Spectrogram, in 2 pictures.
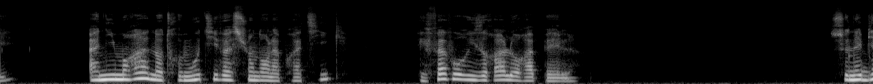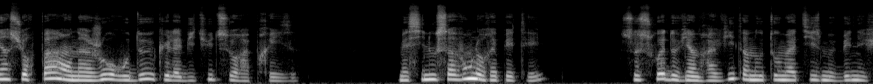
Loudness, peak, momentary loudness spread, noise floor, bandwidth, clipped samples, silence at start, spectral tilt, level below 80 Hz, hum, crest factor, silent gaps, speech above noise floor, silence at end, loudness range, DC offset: -19 LUFS; -2 dBFS; 18 LU; -63 dBFS; 15.5 kHz; under 0.1%; 0 s; -6 dB/octave; -66 dBFS; none; 18 dB; none; 45 dB; 0 s; 7 LU; under 0.1%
